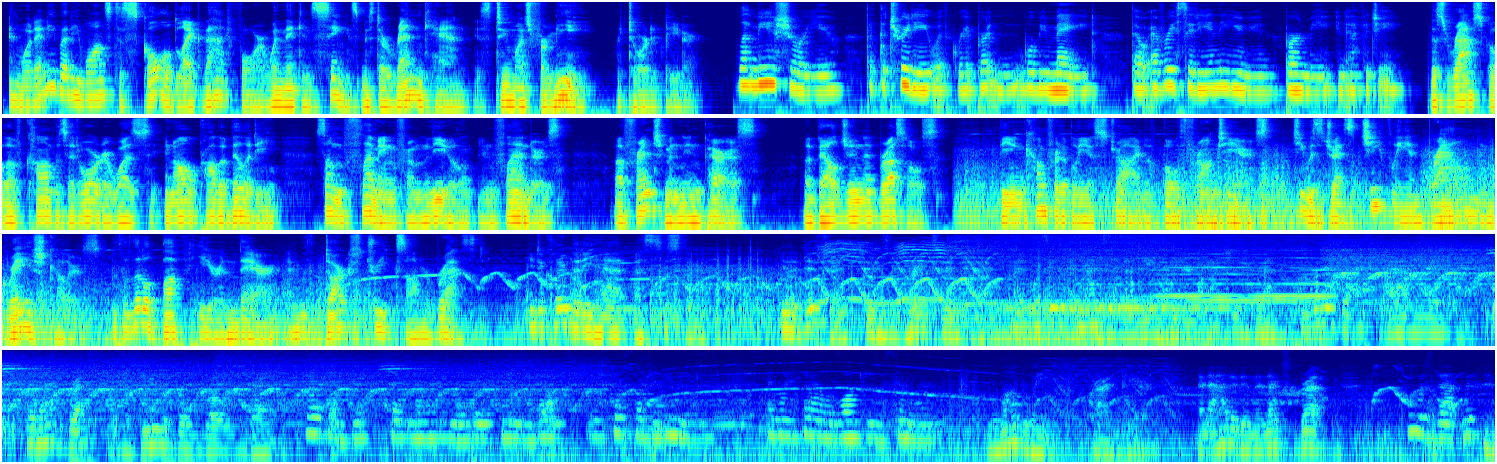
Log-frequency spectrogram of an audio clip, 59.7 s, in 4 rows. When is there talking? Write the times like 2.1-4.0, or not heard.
0.1-59.6.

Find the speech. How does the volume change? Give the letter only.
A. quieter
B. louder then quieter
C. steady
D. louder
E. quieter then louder
A.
